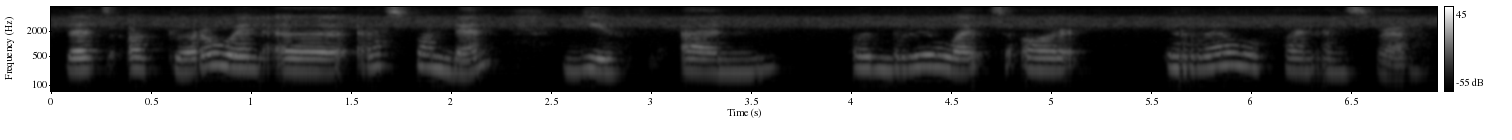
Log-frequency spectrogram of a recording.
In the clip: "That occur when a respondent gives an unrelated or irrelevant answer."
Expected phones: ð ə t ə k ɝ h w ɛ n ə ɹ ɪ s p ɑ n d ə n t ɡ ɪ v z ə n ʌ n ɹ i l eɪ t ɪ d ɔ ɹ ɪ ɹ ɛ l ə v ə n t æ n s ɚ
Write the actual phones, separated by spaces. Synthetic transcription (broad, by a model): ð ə t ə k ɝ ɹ w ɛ n ə ɹ ɪ s p ɑ n d ə n t ɡ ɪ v ə n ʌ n ɹ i l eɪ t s ɔ ɹ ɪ ɹ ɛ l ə f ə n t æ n s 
